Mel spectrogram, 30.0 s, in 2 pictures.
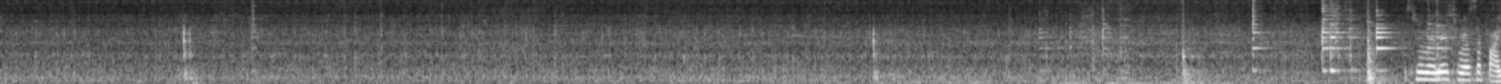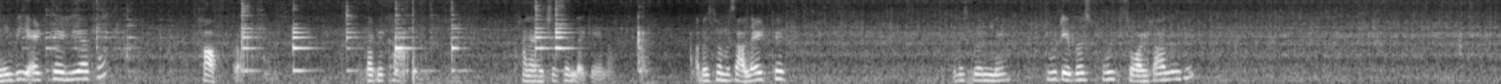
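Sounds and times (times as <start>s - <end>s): food frying in oil: 0.0s - 30.0s.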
